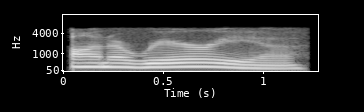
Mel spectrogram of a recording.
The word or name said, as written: honoraria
